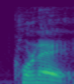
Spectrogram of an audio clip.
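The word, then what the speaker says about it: Koine: there are Okay, the Bible is written in Corno Greek. And there's a couple of interesting things about Cornogreek that are I'm not pronouncing that right. Am I Allan? Corna.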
